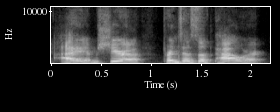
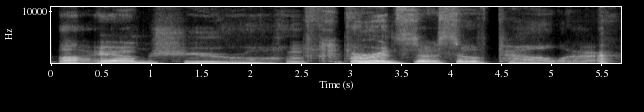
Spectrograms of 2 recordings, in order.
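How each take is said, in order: First: The voice is at a normal, steady pitch. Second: The voice drags and sinks lower in pitch. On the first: The toy has fresh batteries. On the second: The toy's batteries are dying.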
